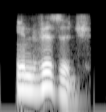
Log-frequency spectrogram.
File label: "envisage", English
